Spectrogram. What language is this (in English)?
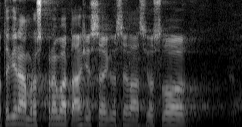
Czech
